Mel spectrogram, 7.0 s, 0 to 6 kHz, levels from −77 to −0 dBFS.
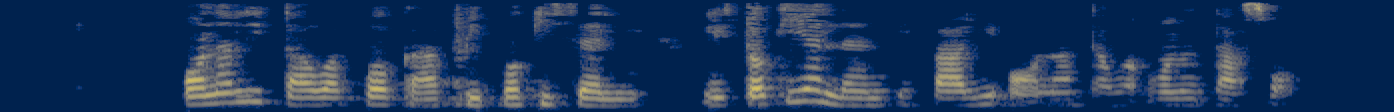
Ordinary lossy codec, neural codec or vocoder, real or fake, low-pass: MP3, 24 kbps; none; real; 5.4 kHz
